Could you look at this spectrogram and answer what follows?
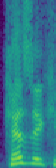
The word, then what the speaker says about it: Keswick: It's spelled Keswick, but it's pronounced Keswick.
